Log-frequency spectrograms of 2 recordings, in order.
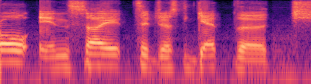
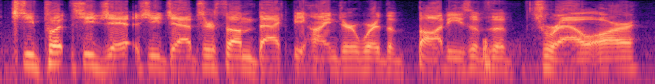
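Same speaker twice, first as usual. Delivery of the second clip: ordinary talk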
